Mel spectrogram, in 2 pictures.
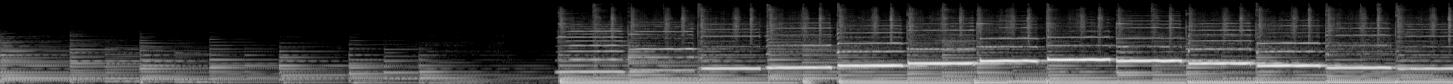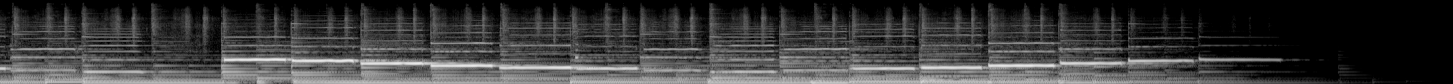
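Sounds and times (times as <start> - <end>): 
flute playing a D major scale: 5.6 - 27.6.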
